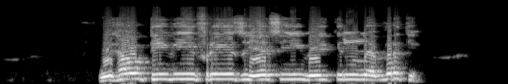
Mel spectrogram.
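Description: An elderly man speaks steadily through a headset microphone over an online call.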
